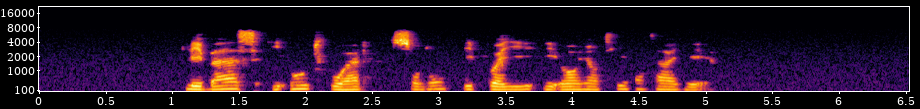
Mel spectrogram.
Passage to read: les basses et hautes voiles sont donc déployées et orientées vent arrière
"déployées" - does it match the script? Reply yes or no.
yes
